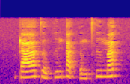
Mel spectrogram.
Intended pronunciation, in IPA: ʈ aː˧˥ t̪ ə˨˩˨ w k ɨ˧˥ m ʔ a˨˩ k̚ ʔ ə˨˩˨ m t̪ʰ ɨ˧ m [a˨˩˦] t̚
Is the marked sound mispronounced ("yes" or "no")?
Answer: yes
